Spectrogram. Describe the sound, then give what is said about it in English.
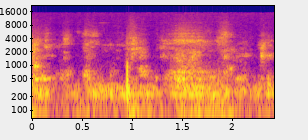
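Soft, wet licking and snuffling noises from two dogs indoors, with quiet breathy snorts and a sharp little click partway through, all fairly low in level. “there are dogs in here right now who are being noisy and licking and things.”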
